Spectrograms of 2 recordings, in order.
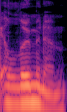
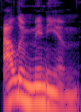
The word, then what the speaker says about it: aluminium: suppose yeah also it americans say aluminum but you know it's aluminium and you'd think walt being the pedantic man that he is would say it the right way it's not the right or wrong way though that's just what they say though yeah but there's an eye in there no no no it's spelt differently in america it's aluminum it doesn't have the eye in there it's just the way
